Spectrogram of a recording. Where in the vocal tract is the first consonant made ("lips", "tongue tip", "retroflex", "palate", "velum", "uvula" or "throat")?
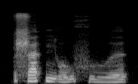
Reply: retroflex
